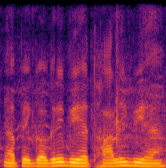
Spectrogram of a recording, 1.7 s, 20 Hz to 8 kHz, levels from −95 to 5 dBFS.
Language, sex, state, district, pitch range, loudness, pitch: Hindi, male, Jharkhand, Garhwa, 140-150 Hz, -13 LUFS, 145 Hz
